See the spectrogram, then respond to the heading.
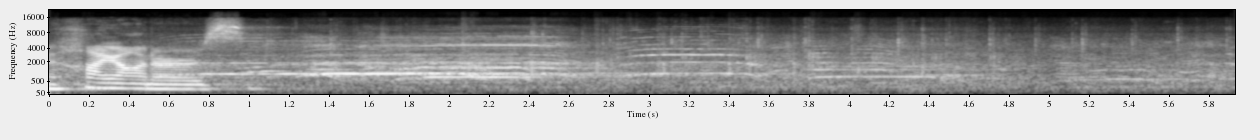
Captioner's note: audience cheers and applauds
